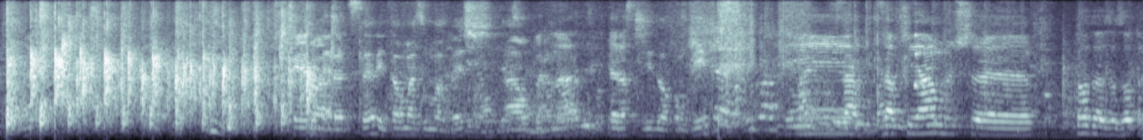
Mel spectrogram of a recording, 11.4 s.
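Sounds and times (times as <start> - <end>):
audience applause at a debate on land for housing: 0.0 - 3.3
speech: 3.6 - 11.4.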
